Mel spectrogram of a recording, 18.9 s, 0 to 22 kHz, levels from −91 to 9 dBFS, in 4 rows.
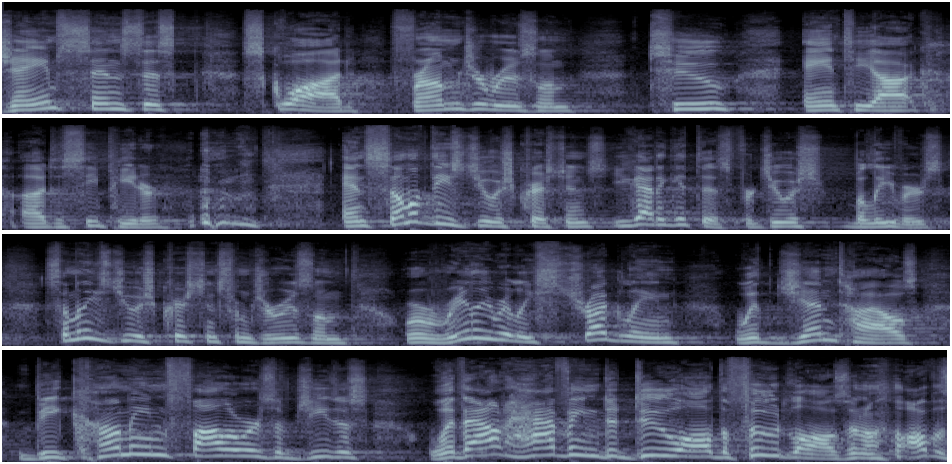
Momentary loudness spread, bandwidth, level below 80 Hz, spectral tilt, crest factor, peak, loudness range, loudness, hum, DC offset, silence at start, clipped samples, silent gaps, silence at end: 10 LU; 16.5 kHz; -64 dBFS; -4 dB/octave; 18 dB; -6 dBFS; 4 LU; -24 LUFS; none; under 0.1%; 0 s; under 0.1%; none; 0 s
